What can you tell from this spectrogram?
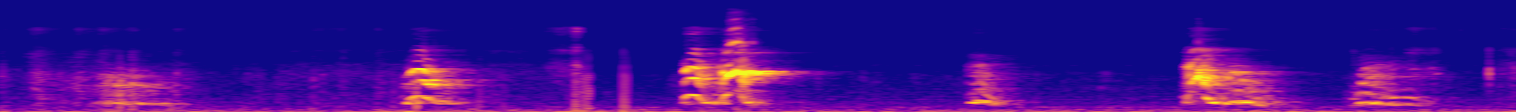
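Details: Five-week-old Maltese mix puppies (Fern, Turbo, Milo, Calvin and Poppy) in their corral, curious about a new camera: high, yappy barks and yips come in short bursts roughly every second, some sharper and louder, with soft rustling between.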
